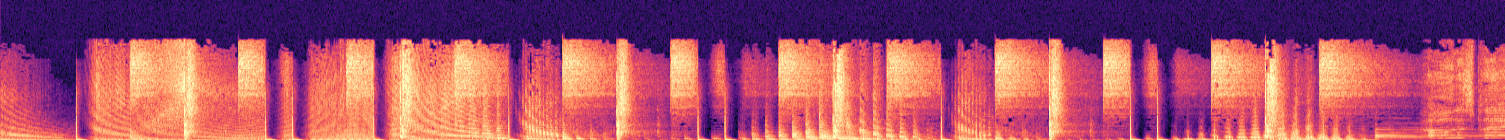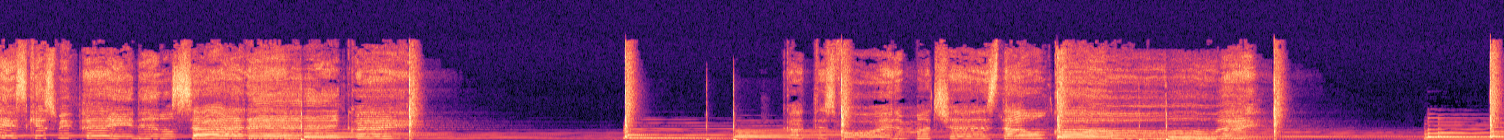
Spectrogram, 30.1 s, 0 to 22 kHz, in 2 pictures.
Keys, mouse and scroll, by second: 1.3-2.5 drag, 3.9 middle click, 4.7 middle click, 6.0 click, 8.2 KP_1, 9.2 KP_3, 10.7-12.3 drag, 12.8 ctrl+z, 13.4 shift+click, 14.9 middle click, 16.2 ctrl+z, 17.0-18.5 shift+drag, 19.0 middle click, 21.0 KP_3, 23.1 click, 24.1 shift+click, 26.6 click, 27.4 click, 27.8-29.0 drag, 29.7 shift+click.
